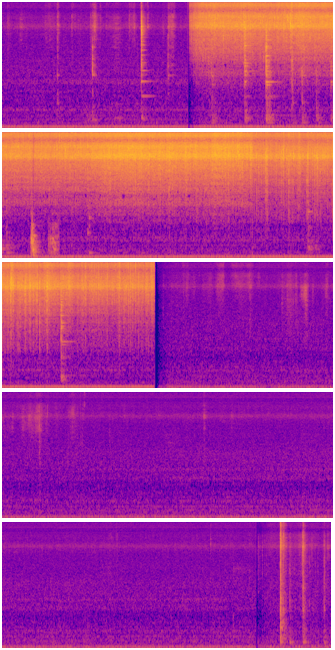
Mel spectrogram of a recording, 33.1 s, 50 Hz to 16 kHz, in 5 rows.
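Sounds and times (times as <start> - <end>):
food sizzling in hot oil: 3.8 - 16.3.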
